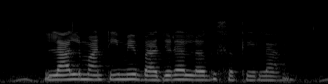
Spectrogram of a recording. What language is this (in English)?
Bhojpuri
